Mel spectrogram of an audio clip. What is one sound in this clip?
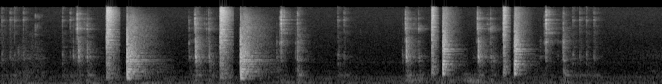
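Short, sharp drum hits play in quick bursts.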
